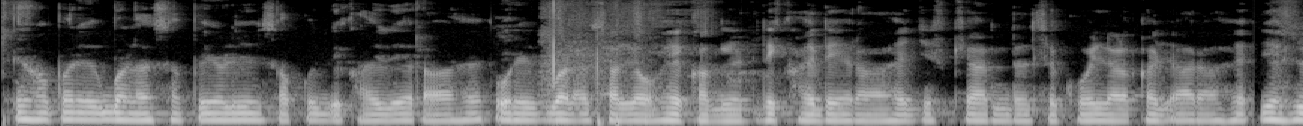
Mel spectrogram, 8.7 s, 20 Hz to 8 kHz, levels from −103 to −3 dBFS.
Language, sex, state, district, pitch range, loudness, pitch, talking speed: Hindi, male, Bihar, Gaya, 105-115 Hz, -30 LUFS, 110 Hz, 220 wpm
